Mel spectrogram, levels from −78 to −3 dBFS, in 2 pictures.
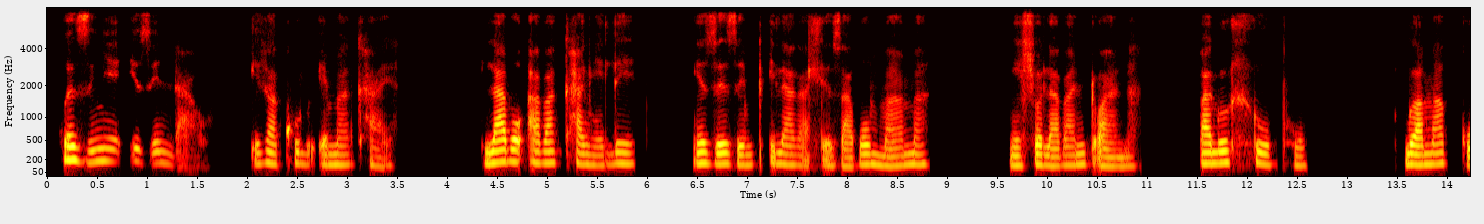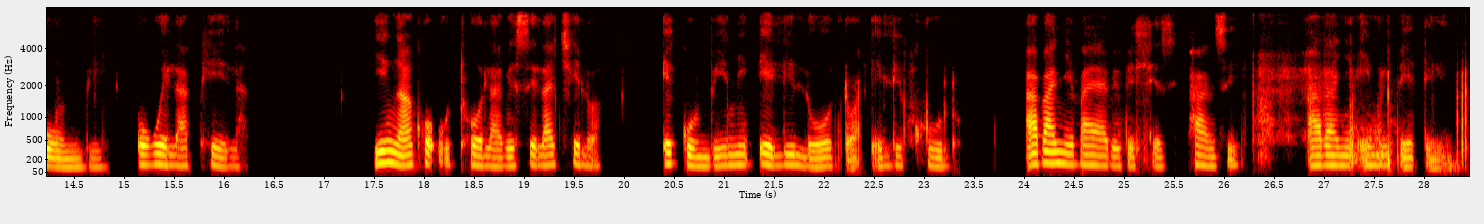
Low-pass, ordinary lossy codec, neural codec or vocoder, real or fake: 7.2 kHz; Opus, 32 kbps; autoencoder, 48 kHz, 32 numbers a frame, DAC-VAE, trained on Japanese speech; fake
